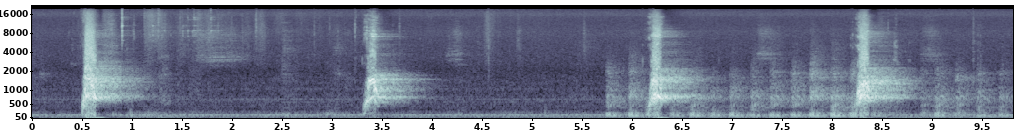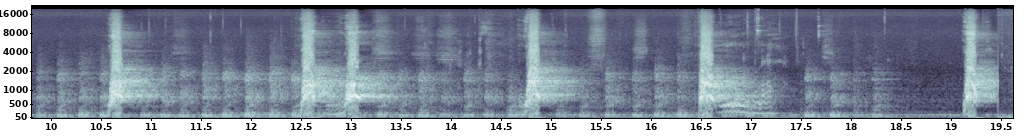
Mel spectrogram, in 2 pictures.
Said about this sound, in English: I mean, now let's see what your friendly neighborhood dog would like to say about this matter.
